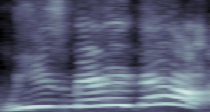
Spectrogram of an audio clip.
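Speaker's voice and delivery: high, loud, drawn-out movie-quote voice; hammed-up Celie line from The Color Purple. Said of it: "'Cause we like The Color Purple".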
